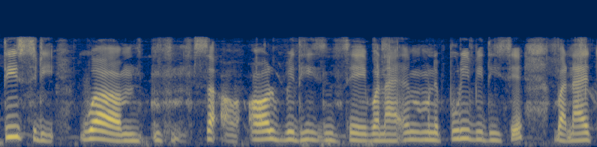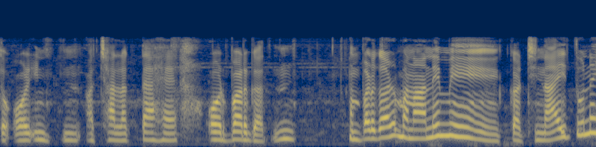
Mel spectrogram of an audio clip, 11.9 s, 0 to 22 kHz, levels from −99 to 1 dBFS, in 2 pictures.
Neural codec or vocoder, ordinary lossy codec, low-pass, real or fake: none; none; none; real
